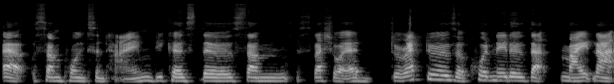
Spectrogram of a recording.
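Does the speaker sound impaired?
Yes: hearing loss; lifelong hearing loss since childhood, hearing aid and cochlear implant.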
